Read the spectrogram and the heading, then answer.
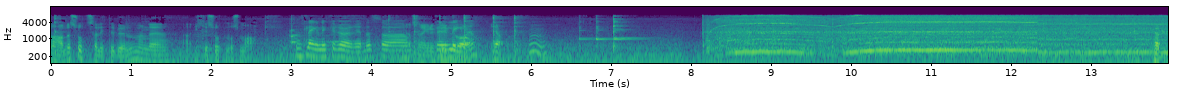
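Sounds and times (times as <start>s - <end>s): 
speech: 0.0s - 6.0s, 13.8s - 13.9s
blender motor whine blending a dish: 8.1s - 13.9s.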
